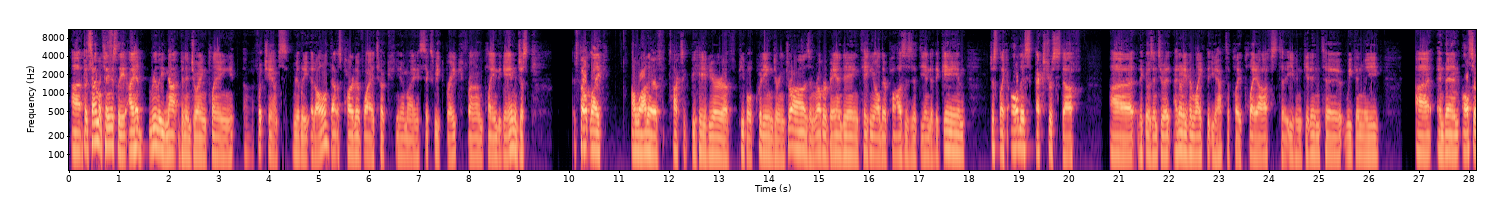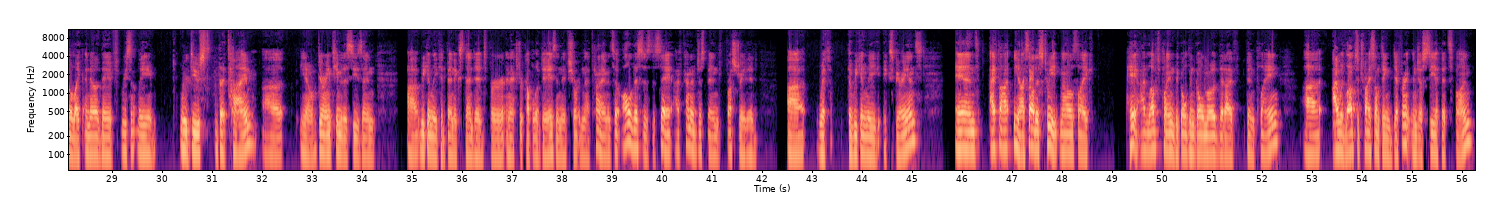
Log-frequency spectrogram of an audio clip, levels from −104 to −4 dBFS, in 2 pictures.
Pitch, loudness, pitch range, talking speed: 100 Hz, -22 LUFS, 95-110 Hz, 195 wpm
